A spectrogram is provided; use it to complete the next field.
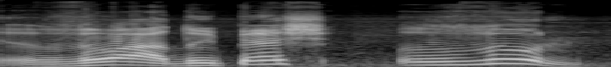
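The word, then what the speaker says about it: ظ: জটার উচ্চারণ কোথা থেকে কোথায় হবে? আপনার জিব্বার আগা সামনের দুই দাঁতের আগার দিকে লাগিয়ে বলতে হবে দোয়া দোয়া।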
